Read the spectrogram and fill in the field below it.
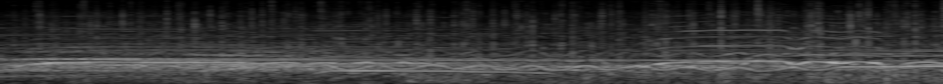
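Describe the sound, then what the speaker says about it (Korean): A crowd at a Lee Jae-myung presidential campaign rally in Yongin cheers and shouts, with whoops and scattered clapping under amplified, echoing voices. "우리 내부 국회의원 앞으로 더 잘하라고 한 번만 더 박수 부탁드립니다"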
